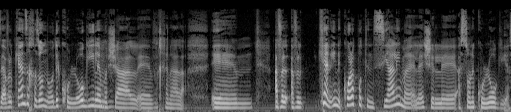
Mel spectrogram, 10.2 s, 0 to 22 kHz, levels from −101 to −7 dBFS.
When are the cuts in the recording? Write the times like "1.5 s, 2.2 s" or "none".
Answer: none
